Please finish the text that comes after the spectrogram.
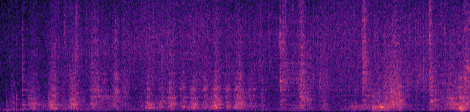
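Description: Food frying and being stirred in a cast iron pan, with a steady sizzle broken by repeated scraping strokes of a utensil against the iron, close and fairly loud throughout.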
